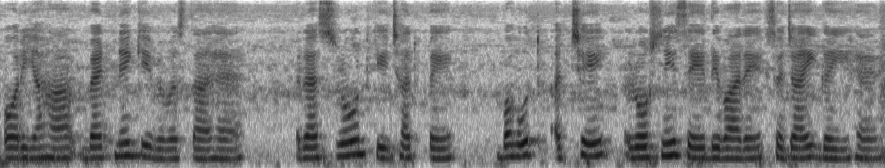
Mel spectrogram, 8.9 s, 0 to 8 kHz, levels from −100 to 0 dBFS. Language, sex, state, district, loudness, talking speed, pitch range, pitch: Hindi, female, Rajasthan, Bikaner, -15 LUFS, 120 wpm, 180-210 Hz, 190 Hz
